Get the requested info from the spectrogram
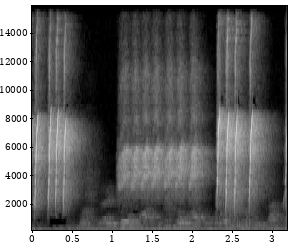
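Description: A siri-siri bird gives quick, sharp, very high chips in bursts, then a long buzzy trill, then more rapid chips; a faint low hum underneath.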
